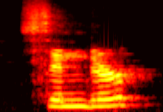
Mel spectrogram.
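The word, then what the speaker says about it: Sindr: just i'm just very confusing my character name cinder not now i know what you're thinking but it's it's it's spelled like this s-i-n-d-r that doesn't matter no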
